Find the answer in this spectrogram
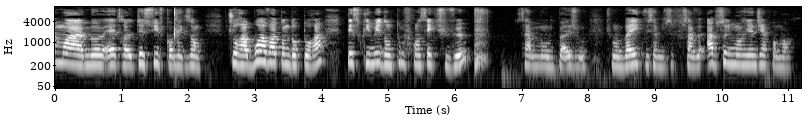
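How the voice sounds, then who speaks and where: A woman's voice: mid-range voice, a bit bright. A young woman from Cameroon talking bluntly and emphatically on a casual live video, often repeating her points. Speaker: livestreamer giving her opinion.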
